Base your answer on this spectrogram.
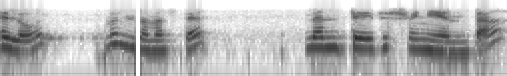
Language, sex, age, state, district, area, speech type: Kannada, female, 18-30, Karnataka, Hassan, urban, conversation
